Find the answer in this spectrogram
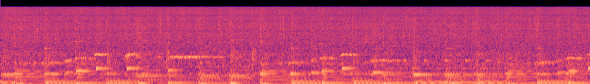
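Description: Background music with a steady bass line and melody, over the sizzle of minced meat frying as it is stirred with a spatula in a nonstick wok.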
